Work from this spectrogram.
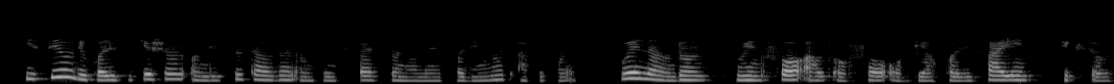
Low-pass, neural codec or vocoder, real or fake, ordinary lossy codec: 3.6 kHz; none; real; none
